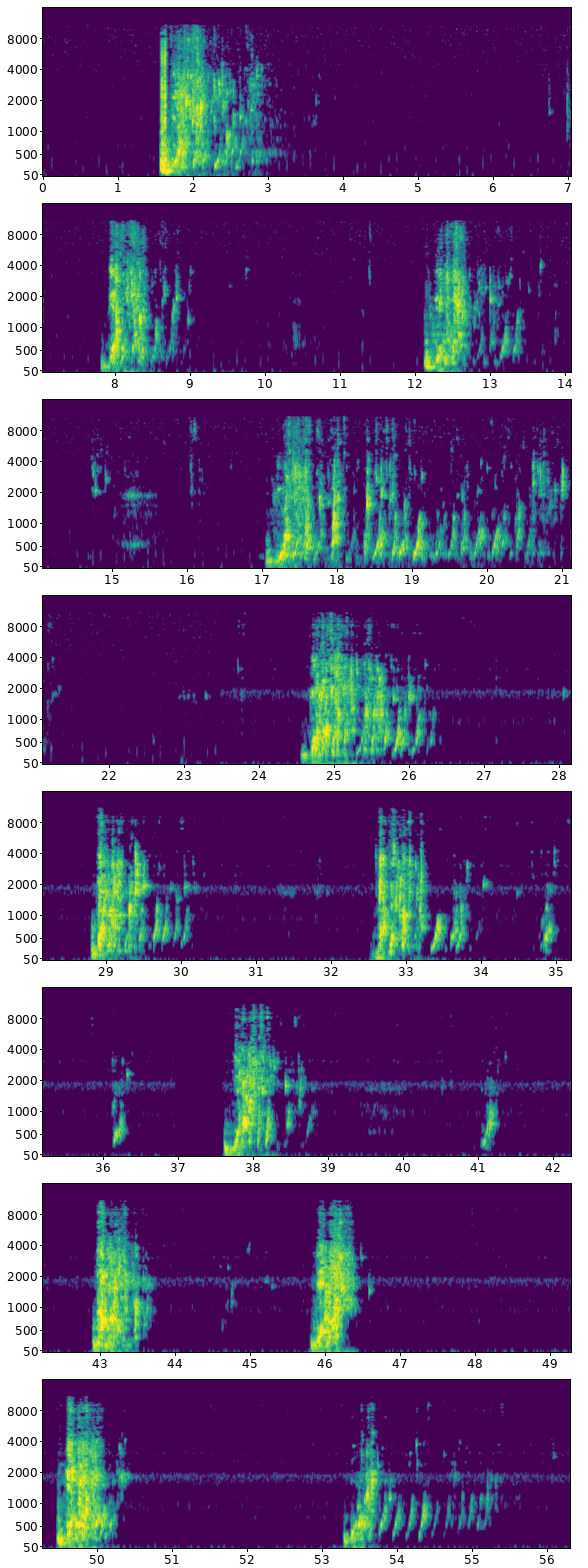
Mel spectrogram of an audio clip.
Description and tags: Quick bubble rushes
Many quick various bubble rushes.
bubble, quick, rush, whoosh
